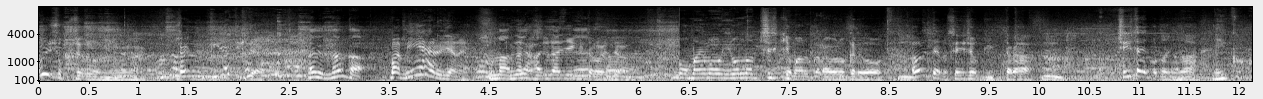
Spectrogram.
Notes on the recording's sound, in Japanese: サイゼリアにて収録です。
